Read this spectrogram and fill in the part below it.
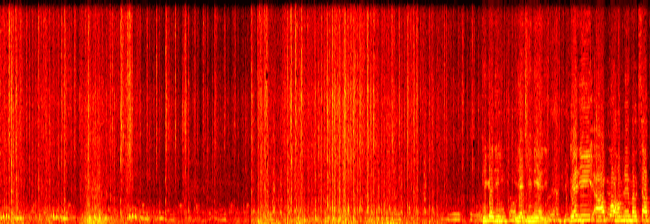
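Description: Pigeons flap their wings in quick bursts.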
